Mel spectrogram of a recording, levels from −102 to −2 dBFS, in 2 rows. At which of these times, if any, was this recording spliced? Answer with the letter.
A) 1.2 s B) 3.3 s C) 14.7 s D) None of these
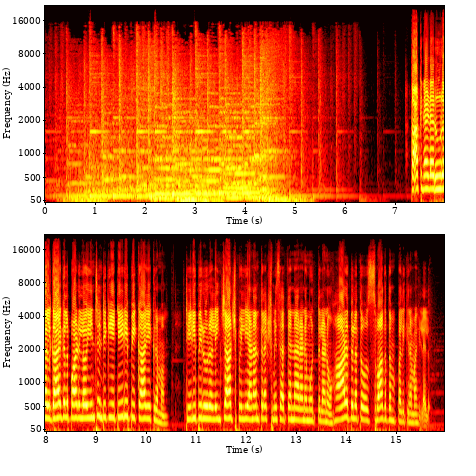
A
